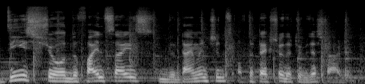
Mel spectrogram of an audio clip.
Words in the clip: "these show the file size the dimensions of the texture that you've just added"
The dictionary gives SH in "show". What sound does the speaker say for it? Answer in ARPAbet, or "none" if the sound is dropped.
SH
